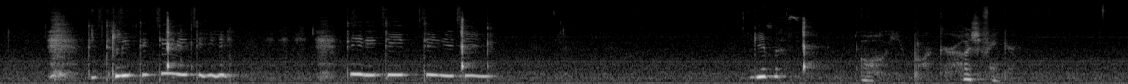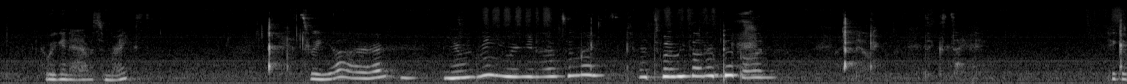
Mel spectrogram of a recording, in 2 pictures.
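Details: Infant propped on a counter with hiccups: short, abrupt hiccup catches with small voiced squeaks while an adult whispers softly nearby.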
